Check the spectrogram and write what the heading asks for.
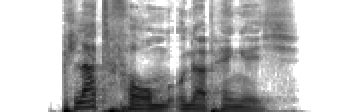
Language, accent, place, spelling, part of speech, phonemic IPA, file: German, Germany, Berlin, plattformunabhängig, adjective, /ˌplatˈfɔʁmʊnʔapˌhɛŋɪç/, De-plattformunabhängig.ogg
- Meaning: platform-independent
